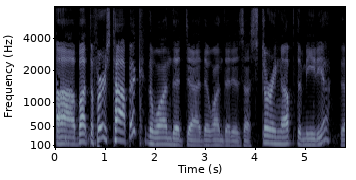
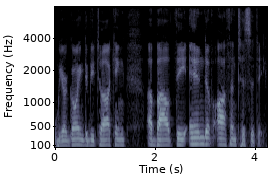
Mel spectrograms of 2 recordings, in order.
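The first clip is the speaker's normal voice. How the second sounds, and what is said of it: Public radio announcer voice. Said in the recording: “did you notice how I slipped into my NPR voice”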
